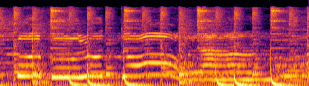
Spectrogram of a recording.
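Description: Tapsel Madina (Mandailing) pop song: a sliding, held melody line over a steady beat of deep drum hits that drop in pitch, three or four a second.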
